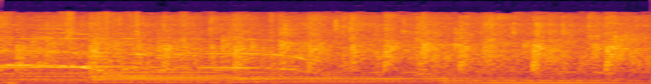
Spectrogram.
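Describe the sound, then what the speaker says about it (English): Applause from a church congregation at a Church of God in Christ service, a broad wash of clapping under a held organ or music chord and some voices, steady throughout. "And give our mature people a big round of applause."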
